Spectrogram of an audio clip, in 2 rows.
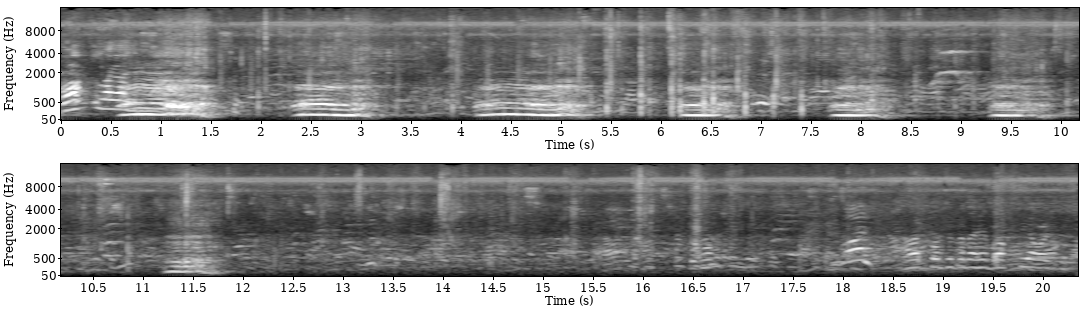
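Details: Lion roaring: a series of about seven deep, pulsing grunts repeated roughly every 1.3 seconds. They fade after about 12 seconds into quieter murmuring background sounds.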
